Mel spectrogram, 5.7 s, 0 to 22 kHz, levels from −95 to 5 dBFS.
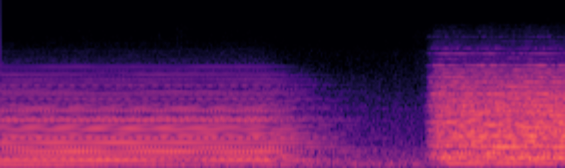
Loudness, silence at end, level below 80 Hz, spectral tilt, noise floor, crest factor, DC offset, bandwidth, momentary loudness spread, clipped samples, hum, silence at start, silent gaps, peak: -28 LUFS; 0 s; -60 dBFS; -6 dB/octave; -50 dBFS; 18 dB; under 0.1%; 10.5 kHz; 18 LU; under 0.1%; none; 0 s; none; -10 dBFS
